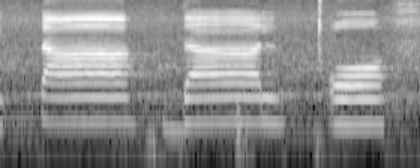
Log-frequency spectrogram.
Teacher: नोक जब सनाया उलिया की जड़ के साथ लगे तो इससे ता दाल थ अदा होते हैं। जड़ से लगेगी। · زبان کی نوک، زبان کی نوک سے کون سے حروف ادا ہوتے ہیں، زبان کی نوک جب ثنایا علیہ کی جڑ کے ساتھ لگے تو اس سے تا، دال، طو ادا ہوتے ہیں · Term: निताइया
